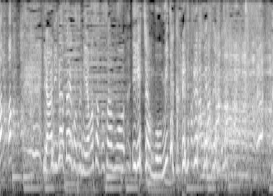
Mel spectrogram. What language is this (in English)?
Japanese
